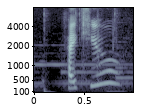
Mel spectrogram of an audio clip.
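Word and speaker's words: Haikyu: IQ. IQ. Mhm. Is that how you pronounce it? Okay, it's uh hi and then Q.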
